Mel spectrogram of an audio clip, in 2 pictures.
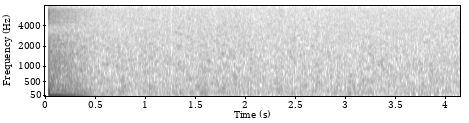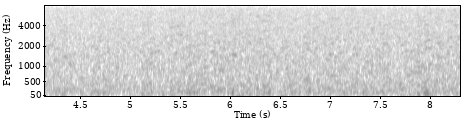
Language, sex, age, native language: Icelandic, female, 18-19, Icelandic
